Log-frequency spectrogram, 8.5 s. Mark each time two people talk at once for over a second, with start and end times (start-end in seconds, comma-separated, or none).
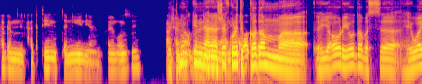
3.4-5.2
